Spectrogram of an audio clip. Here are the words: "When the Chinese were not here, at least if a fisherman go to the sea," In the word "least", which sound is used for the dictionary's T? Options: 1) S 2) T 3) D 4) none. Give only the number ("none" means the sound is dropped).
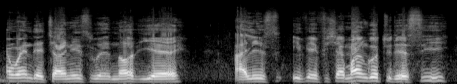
4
